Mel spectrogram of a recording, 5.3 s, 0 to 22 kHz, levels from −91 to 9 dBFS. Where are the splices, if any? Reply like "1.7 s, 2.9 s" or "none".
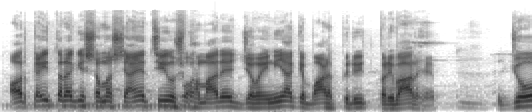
1.9 s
